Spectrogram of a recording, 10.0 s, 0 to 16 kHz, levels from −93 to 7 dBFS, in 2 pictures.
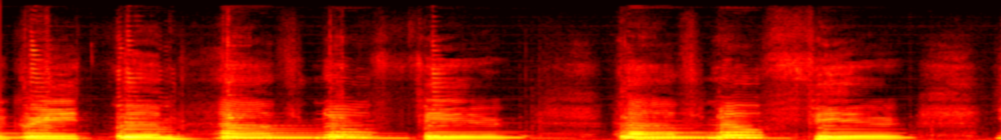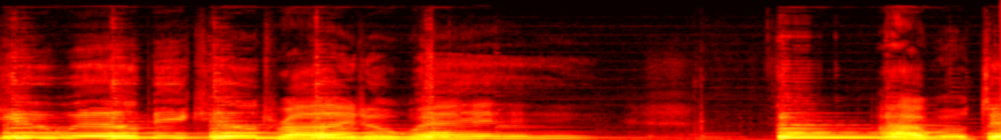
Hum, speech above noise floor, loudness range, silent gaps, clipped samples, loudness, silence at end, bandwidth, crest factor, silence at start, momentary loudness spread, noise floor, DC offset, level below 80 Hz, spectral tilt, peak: none; 32 dB; 2 LU; none; under 0.1%; -19 LUFS; 0 s; 14 kHz; 16 dB; 0 s; 11 LU; -49 dBFS; under 0.1%; -48 dBFS; -5.5 dB/octave; -2 dBFS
